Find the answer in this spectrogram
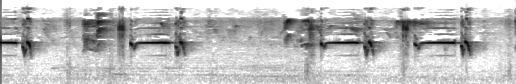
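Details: Prinia lure song, the bird in lively full voice: a sustained high whistle held level, ending in quick lower twittering notes, the phrase repeated about every second, with faint chirps above.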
